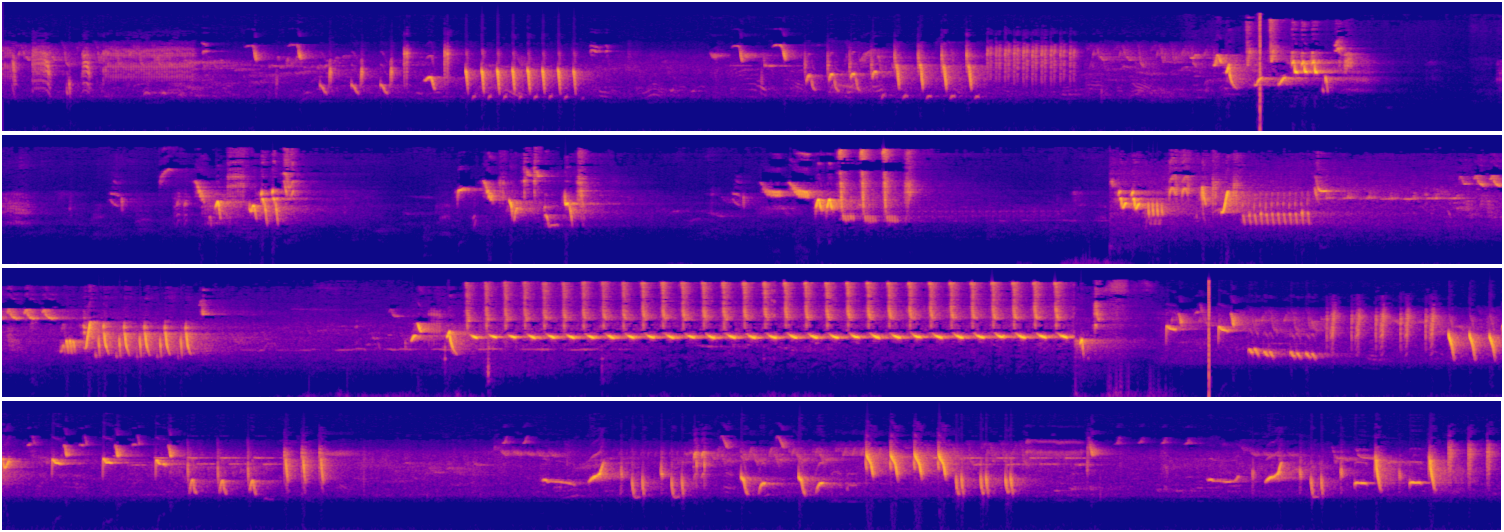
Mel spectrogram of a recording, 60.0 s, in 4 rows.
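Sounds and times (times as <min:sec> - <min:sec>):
songbirds chirping and whistling: 0:00.0 - 0:13.8, 0:15.0 - 0:18.4, 0:19.0 - 0:59.9
rapid bird trill: 0:33.8 - 0:41.1.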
